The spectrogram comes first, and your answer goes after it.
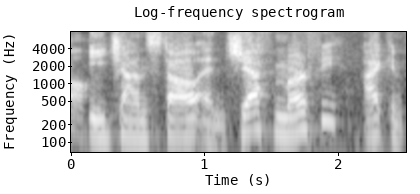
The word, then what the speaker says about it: Ichan Stall: It's on Echon Stall. Ichan Stall and Jeff Murphy. I can pronounce that one all by myself.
